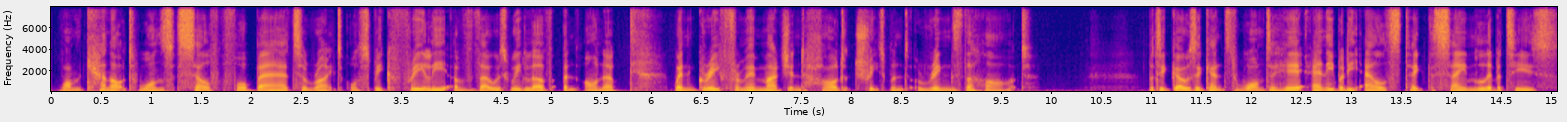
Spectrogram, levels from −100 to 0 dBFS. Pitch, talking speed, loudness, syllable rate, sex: 110 Hz, 155 wpm, -22 LUFS, 4.6 syllables/s, male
